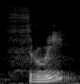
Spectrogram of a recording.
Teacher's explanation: it's called interdental because the tongue will be placed in between your teeth when you pronounce this sound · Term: interdental fricative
